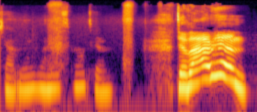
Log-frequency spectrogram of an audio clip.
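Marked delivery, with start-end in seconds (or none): 2.2-3.1 loud, urgent shout; shouted command. Acted. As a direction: bellow orders at attack dogs. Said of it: "They shouted to".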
